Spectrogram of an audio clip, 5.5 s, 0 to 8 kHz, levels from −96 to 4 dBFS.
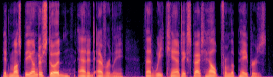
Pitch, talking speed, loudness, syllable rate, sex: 110 Hz, 155 wpm, -20 LUFS, 4.5 syllables/s, male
